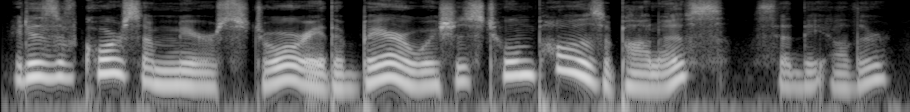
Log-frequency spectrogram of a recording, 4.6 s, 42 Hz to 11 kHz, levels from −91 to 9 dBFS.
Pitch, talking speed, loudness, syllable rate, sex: 190 Hz, 225 wpm, -17 LUFS, 5.9 syllables/s, female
